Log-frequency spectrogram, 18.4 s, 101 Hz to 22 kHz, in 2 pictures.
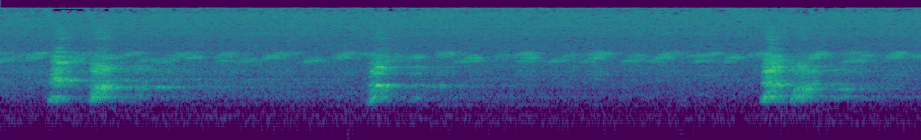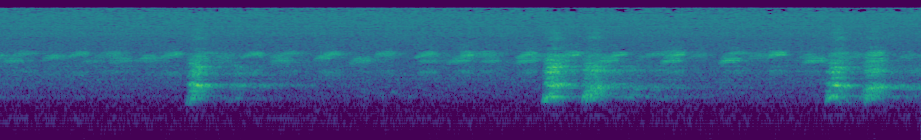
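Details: Rex, a dog, barking in the night, recorded February 27, 2018: six bouts of sharp, harsh barks, some doubled, spaced roughly every three to four seconds, over a faint steady warbling tone in the background.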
